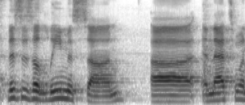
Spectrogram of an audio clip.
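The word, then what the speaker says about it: limaçon: is lemons maybe uh this is called a limousine uh that's like a soft C actually um technically the symbol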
